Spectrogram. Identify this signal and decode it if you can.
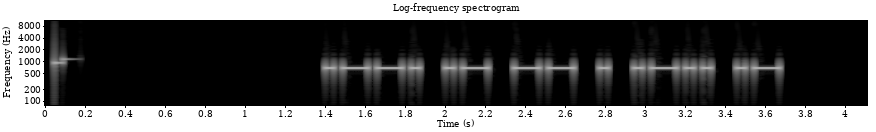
Morse code, heard as a keyed tone, about 27 wpm, 700 Hz. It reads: PAMELA
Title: USA Common Names - 28wpm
